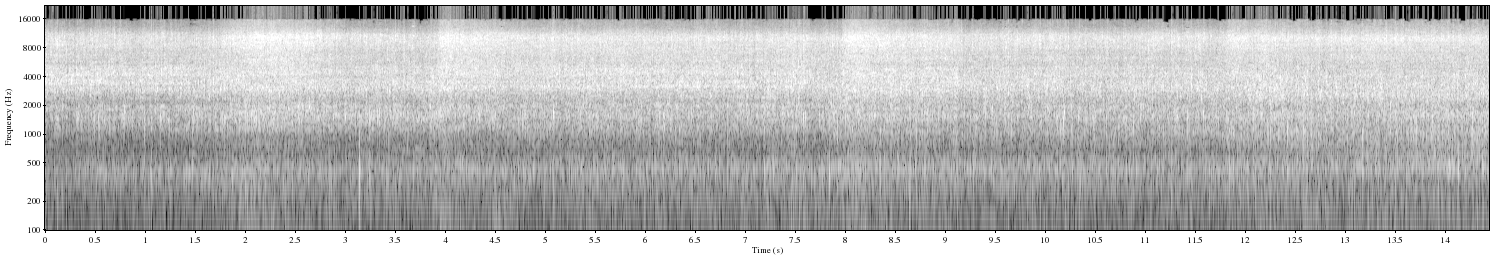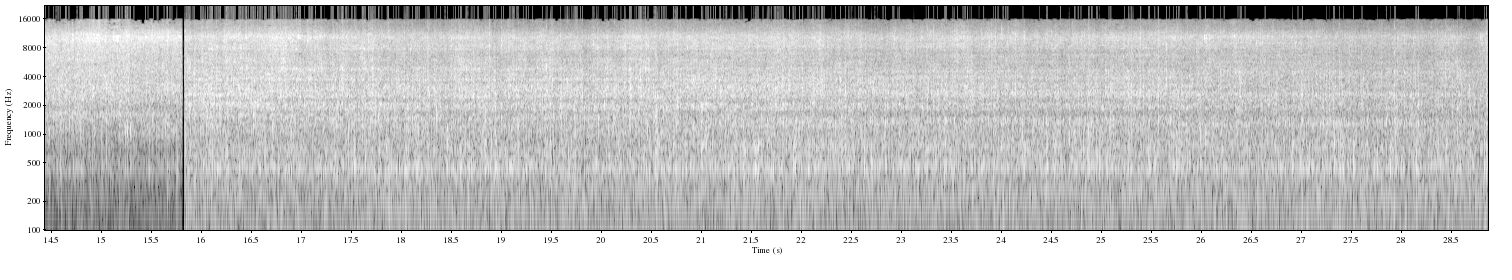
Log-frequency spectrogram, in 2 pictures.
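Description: Buffalo meat frying in hot oil in an aluminium pot: a loud, continuous sizzle and crackle. About halfway through the sound turns fuller and steadier, with a low hum under the hiss.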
